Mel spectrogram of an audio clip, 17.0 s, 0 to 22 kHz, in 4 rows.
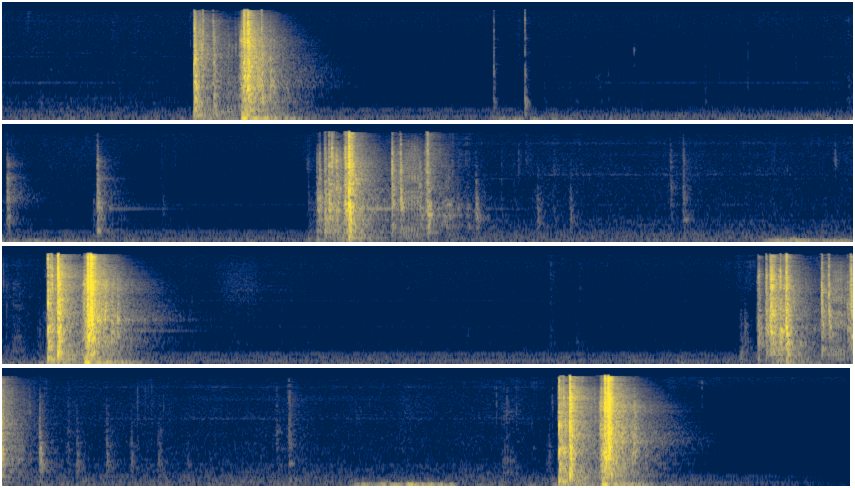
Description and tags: door wood hotel open close1
close1, door, hotel, open, wood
